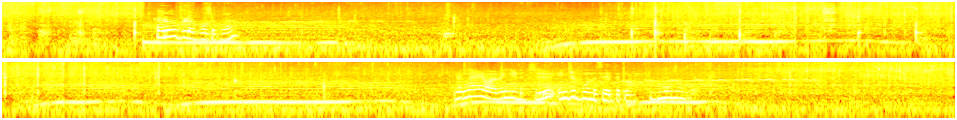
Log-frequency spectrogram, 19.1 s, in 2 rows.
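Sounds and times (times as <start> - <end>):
onions sizzling in hot oil: 0.0 - 19.0
low droning tones: 5.4 - 16.7.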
